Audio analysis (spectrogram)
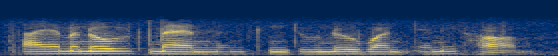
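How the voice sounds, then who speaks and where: An actor playing an ancient, frail High Lama who speaks slowly and courteously, in 1930s radio drama style. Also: male voice, level tone, lightly acted. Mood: gentle. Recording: tinny old radio broadcast, faint hiss.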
